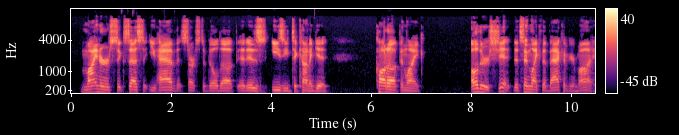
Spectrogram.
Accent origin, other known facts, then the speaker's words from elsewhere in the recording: American South, United States; I grew up in the South, like playing … worship and I Hate God worship and that sort of stuff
